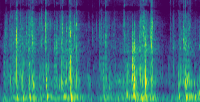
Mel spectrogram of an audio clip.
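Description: Toy wooden-railway trains being handled and pushed across a wooden floor: an irregular clatter of small clicks and knocks from the wheels, couplings and fingers on the toys.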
